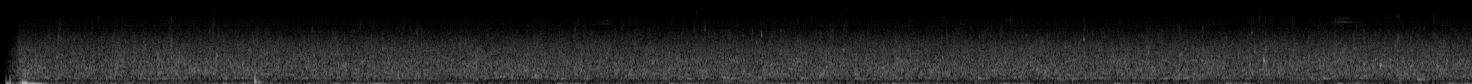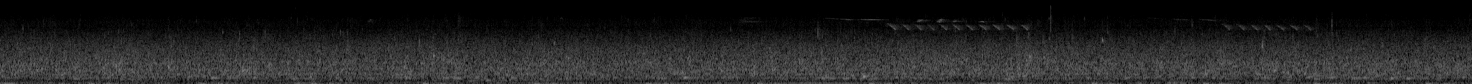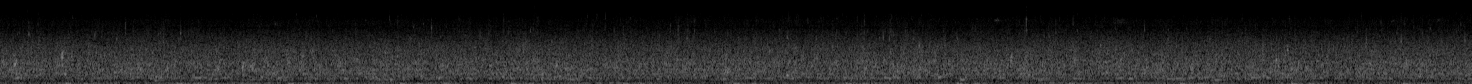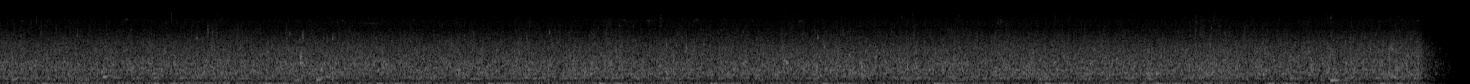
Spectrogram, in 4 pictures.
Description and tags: rushing stream in the woods
stream, woods, rushing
